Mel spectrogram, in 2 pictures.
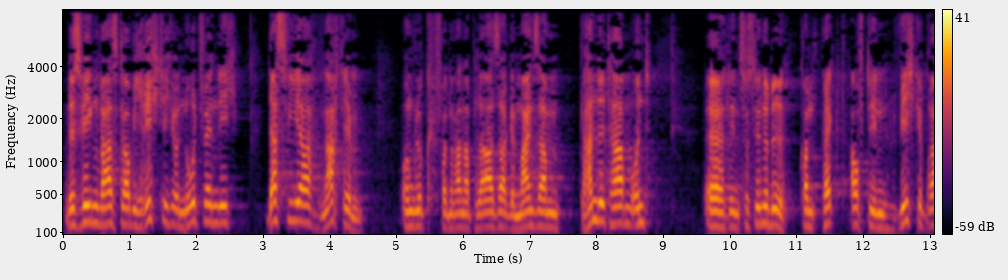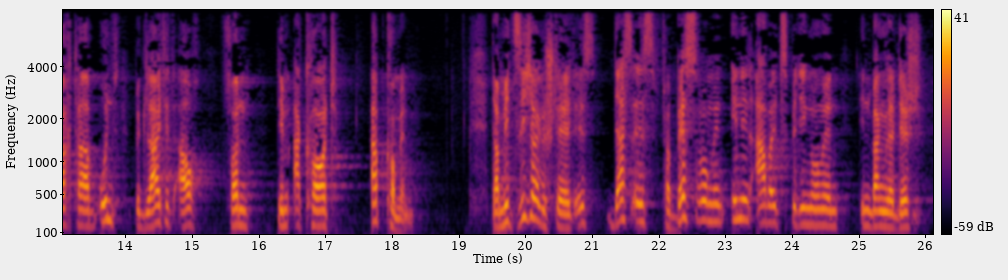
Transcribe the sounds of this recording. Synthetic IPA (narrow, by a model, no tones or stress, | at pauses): ʊnd̥ɛsv̥eːɡŋ̩vaːɐɛsɡ̥laʊbəɪçʁɪçtɪçʊntnoːtv̥ɛndɪç | d̥asv̥iːɐnaːχd̥eːm | ʔʊnɡlʏkfɔnʁaɪnapl̥aːzaɡəmaɪnzaːm | ɡ̥əhandl̩thaːbm̩ʊnt | ʔːdeːnsʊsteɪnəbl̩kʰɔmpʰaktaʊfd̥eːnveːçɡ̥əbʁaχthaːbm̩ʔʊnt | b̥əɡlaɪtətaʊx | fɔn | d̥eːmʔakʰɔɐt | ʔap̚kʰɔmə̰n | d̥amɪtz̥ɪçɐɡəʃtɛltɪst | d̥asɛsfɛɐbɛsəʁʊŋənɪndeːnʔaɐbaɪt͡sb̥ədɪŋʊŋən | ʔɪnbaŋladɛʃ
